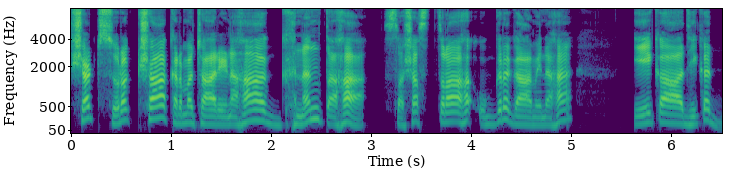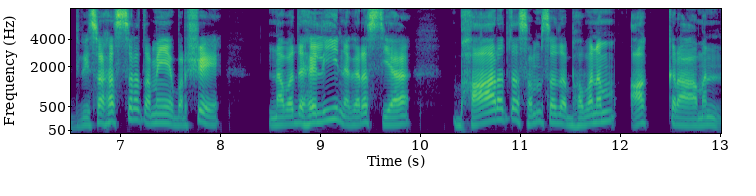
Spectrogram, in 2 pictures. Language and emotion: Sanskrit, neutral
